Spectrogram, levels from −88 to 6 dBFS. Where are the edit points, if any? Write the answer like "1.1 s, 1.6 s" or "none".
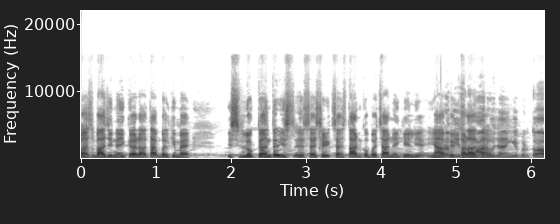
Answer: none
